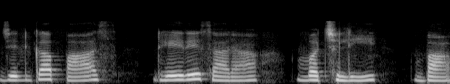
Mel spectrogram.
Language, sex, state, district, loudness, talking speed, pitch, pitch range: Bhojpuri, female, Uttar Pradesh, Deoria, -17 LUFS, 80 wpm, 195 Hz, 185-210 Hz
